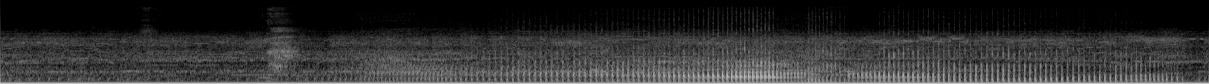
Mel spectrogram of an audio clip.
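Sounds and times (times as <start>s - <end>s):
motorcycle engine revving: 3.1s - 12.0s.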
